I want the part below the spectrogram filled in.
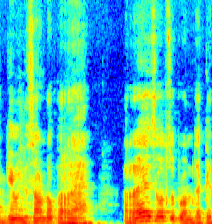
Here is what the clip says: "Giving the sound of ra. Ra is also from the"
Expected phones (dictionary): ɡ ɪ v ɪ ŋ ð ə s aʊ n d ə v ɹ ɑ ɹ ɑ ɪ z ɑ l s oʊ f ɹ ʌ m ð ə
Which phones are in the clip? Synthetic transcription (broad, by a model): ɡ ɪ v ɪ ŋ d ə s aʊ n d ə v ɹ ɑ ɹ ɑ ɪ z ɑ l s oʊ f ɹ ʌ m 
